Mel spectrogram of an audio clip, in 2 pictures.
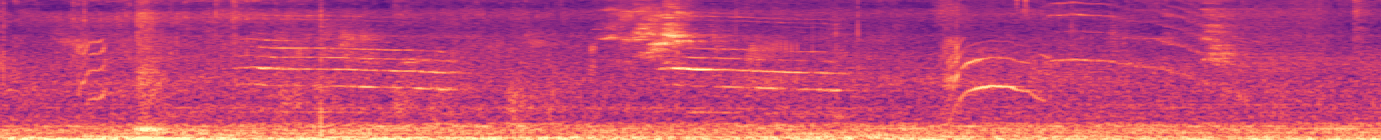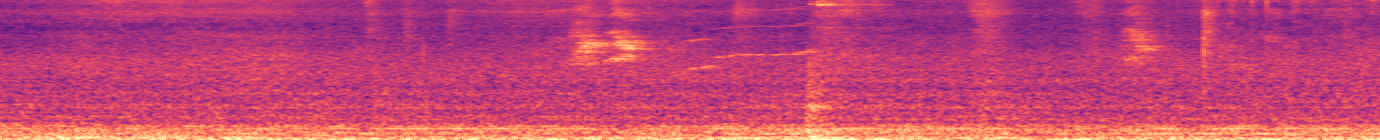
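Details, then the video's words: Mother cat teaching her kittens to walk while they meow loudly; a run of thin, high kitten mews, several arching or rising, crowded in the first half, then fewer cries over a constant low hum. "Mom Cat Teaching Her Kittens How To Walk And They're Meowing Loudly"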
